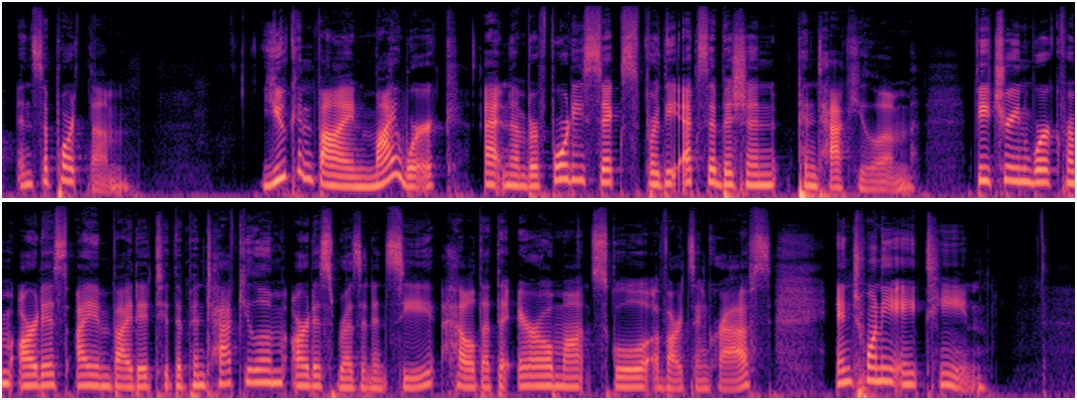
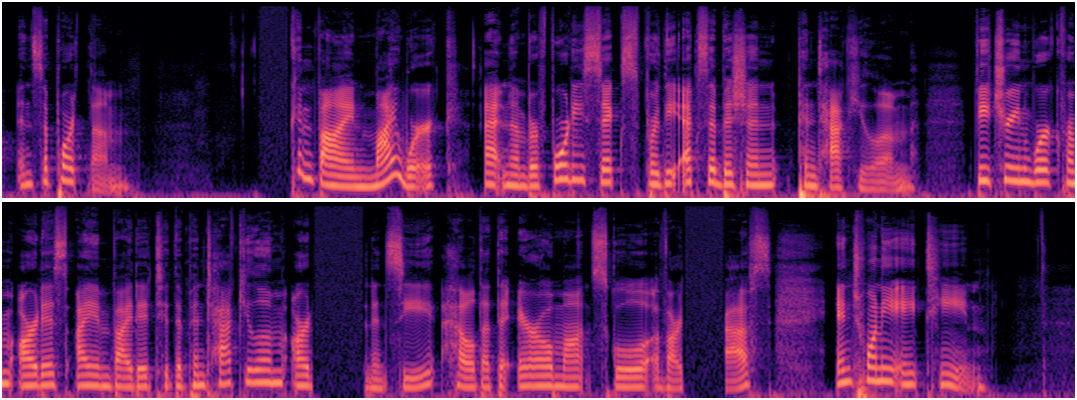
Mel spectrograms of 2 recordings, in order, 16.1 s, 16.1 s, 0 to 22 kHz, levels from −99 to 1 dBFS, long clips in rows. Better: first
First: none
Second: audio cutting out; at 2 s, at 10 s and at 13 s

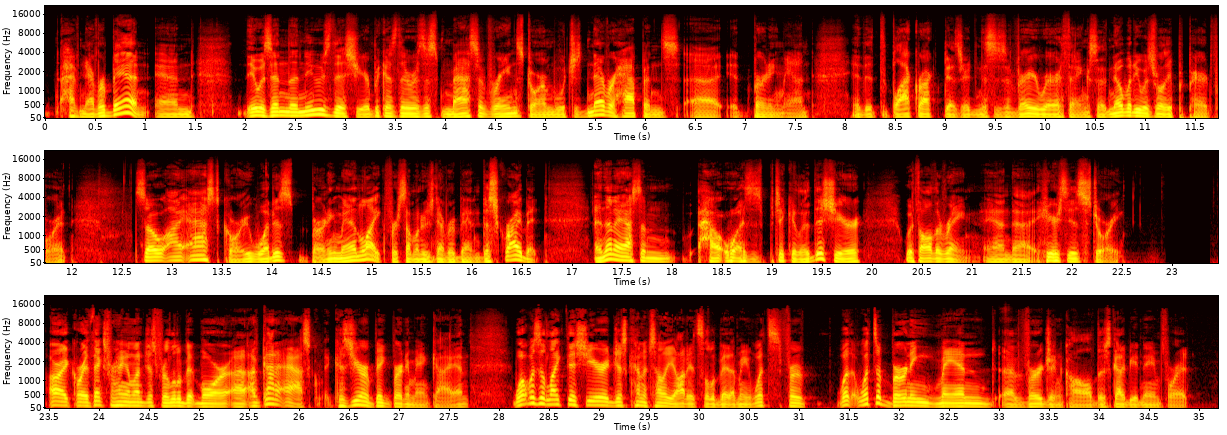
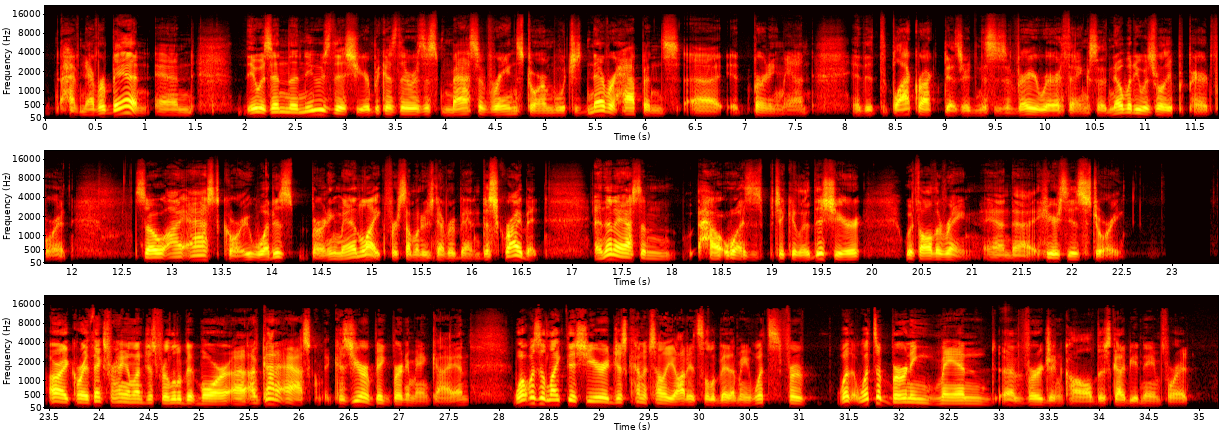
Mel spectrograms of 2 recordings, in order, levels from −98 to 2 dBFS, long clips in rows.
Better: first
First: none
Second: thin; very; fading below 350 Hz

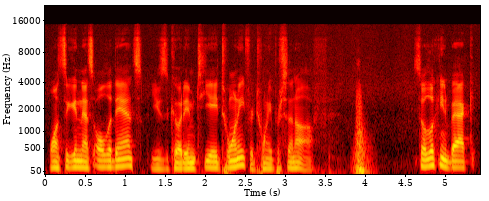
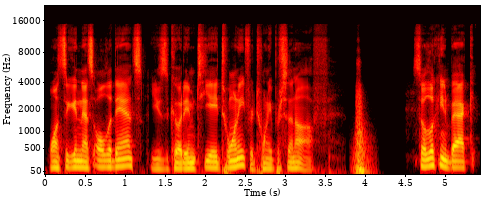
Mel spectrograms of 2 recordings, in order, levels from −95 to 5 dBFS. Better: second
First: hiss; faint; throughout; 25 dB below the speech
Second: none

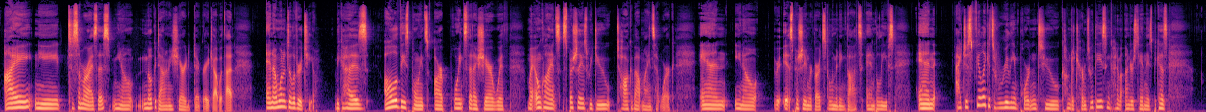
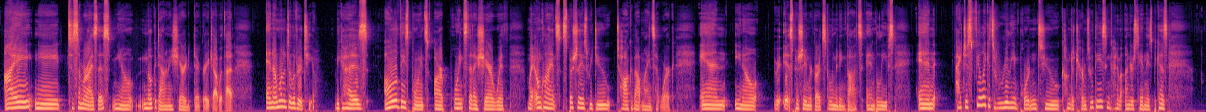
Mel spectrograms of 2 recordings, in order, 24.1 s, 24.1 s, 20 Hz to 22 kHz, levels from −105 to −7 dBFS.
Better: first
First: none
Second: distortion; slight; 10 dB below the speech

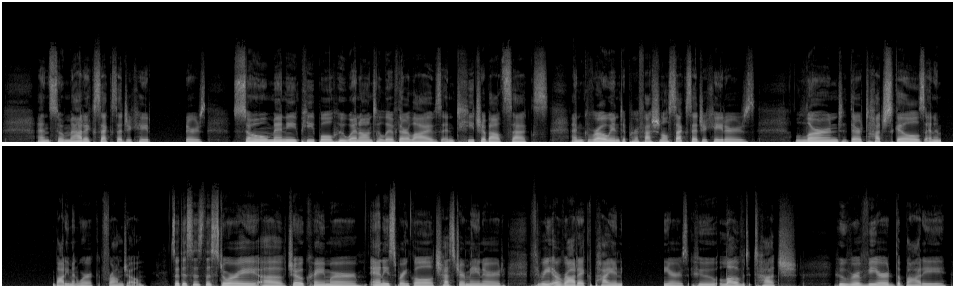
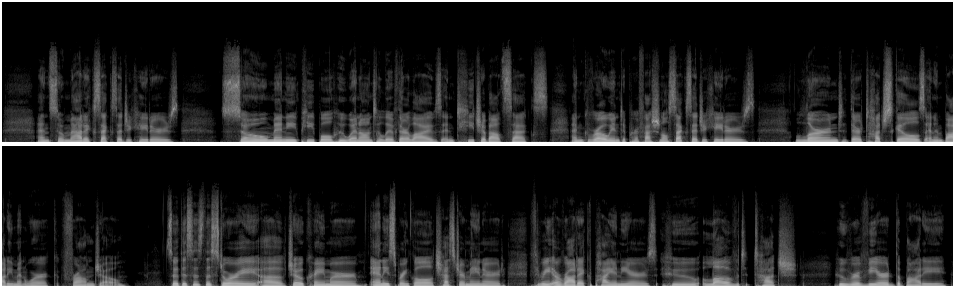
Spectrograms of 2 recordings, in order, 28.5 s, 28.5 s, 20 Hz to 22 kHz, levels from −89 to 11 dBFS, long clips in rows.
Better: second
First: audio freezing; at 2 s for 0.5 s, at 14 s for 1 s and at 24 s for 0.5 s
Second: none

